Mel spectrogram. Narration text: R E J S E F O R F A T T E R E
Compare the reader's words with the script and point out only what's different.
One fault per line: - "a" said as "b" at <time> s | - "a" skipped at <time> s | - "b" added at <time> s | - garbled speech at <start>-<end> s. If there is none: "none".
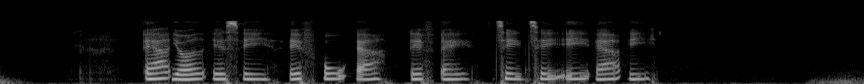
- "E" skipped at 1.7 s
